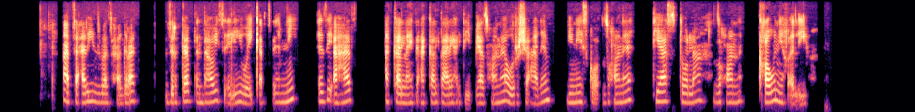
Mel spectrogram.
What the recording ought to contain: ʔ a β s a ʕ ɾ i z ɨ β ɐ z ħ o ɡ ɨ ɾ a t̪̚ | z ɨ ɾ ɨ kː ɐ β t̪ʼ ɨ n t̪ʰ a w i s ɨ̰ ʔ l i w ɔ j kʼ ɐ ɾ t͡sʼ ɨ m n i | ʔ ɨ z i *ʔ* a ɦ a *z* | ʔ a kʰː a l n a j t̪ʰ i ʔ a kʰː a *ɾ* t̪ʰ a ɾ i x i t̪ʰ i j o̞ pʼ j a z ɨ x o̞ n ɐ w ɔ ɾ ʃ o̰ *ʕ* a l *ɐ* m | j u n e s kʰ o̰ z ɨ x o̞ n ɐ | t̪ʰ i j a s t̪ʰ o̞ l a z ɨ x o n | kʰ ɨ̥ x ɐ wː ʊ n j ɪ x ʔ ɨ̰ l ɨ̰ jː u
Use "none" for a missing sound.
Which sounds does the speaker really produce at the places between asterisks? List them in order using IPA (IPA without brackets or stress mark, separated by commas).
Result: ʔ, z, l, ʕ, ɐ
